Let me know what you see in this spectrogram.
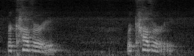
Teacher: let's emphasize the second syllable, recovery.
